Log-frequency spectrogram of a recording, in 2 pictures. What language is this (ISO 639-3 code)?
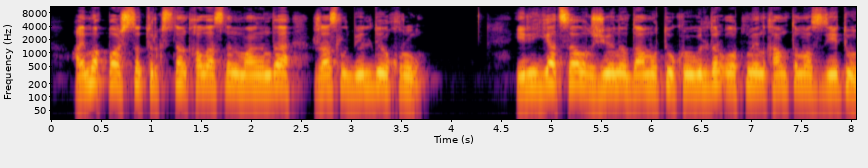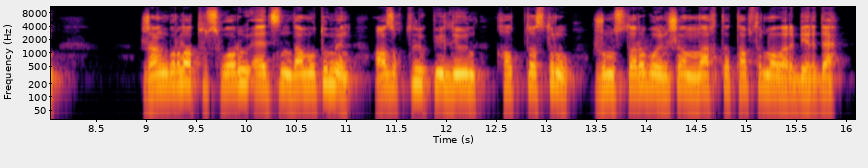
kaz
